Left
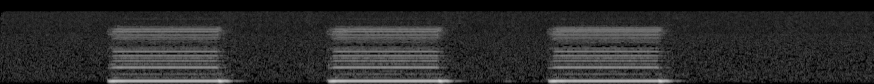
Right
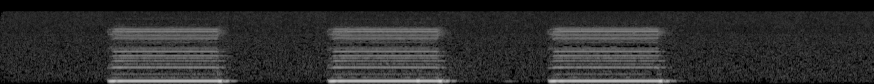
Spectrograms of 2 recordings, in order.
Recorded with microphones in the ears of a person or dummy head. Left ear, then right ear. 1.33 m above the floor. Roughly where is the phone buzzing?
Centre.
